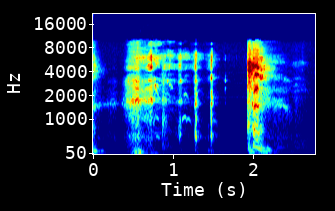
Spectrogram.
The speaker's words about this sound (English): I made the schoolboy error of breathing in before I slurped. So did I. That's why I'm choking to death now.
